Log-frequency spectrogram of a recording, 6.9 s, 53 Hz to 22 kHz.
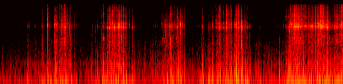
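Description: Long nails tap and scratch the painted surface of a hollow, dot-painted wooden rain stick resting on dark cloth. Quiet, bright scratching comes in bursts, broken by sharp little taps and brief pauses, with a faint ringing tone near 3.3 kHz. The bursts grow fuller and louder toward the end.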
